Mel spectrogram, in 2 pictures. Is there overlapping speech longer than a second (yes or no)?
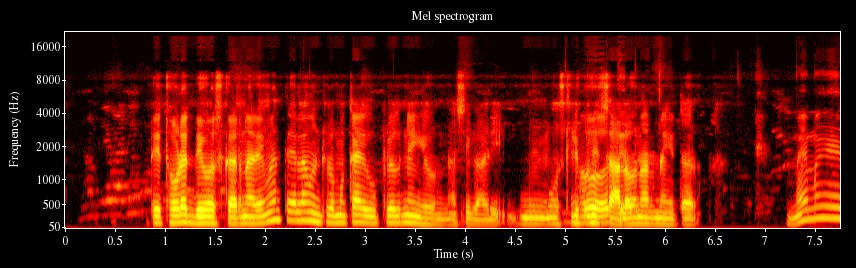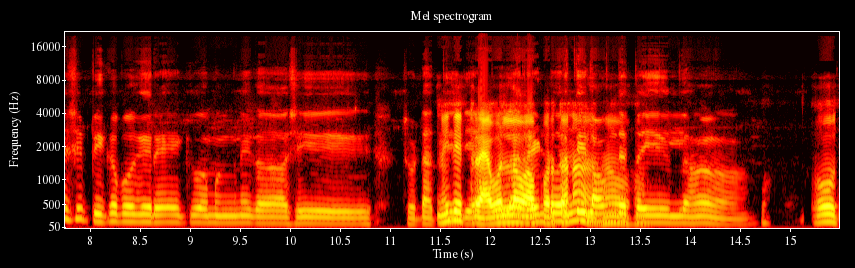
yes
